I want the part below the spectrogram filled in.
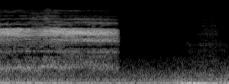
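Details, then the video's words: A male Moluccan cockatoo in a travel cage during a 5.5-hour car ride, hungry, thirsty and miserable, gives a loud, harsh, sustained scream for about a second that his owner likens to a baby bird's cry, over low rumbling car noise. "Cockatoo can't take the drive anymore and starts to cry like a baby bird or monster or dinosaur"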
